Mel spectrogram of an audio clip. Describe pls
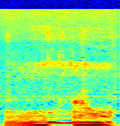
Deep growl from the family dog as we play tug of war with her favorite toy. She has a very sinister, guttural growl that is betrayed by her playful intentions. In the background, you can hear the metal leash rattling on her neck.
animal, dog, growl, guttural, play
